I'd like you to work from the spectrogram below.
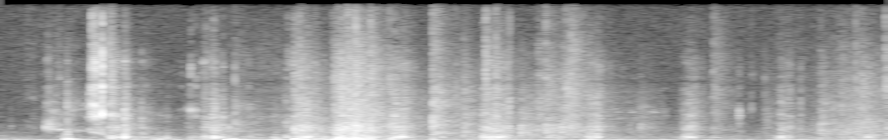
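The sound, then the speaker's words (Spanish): Loud crunching of a Doritos tortilla chip being bitten and chewed, with a series of sharp irregular crackles over several seconds and no talking. “Estaréis escuchando seguramente un crunch.”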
